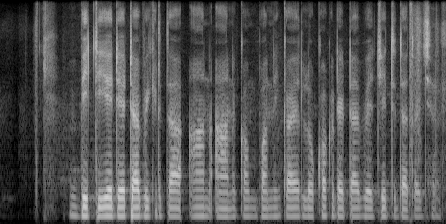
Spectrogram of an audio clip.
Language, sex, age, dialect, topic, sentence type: Maithili, male, 36-40, Bajjika, banking, statement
